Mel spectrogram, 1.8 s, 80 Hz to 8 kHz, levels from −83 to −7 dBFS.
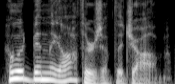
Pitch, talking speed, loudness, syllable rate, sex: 145 Hz, 275 wpm, -17 LUFS, 5.9 syllables/s, male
